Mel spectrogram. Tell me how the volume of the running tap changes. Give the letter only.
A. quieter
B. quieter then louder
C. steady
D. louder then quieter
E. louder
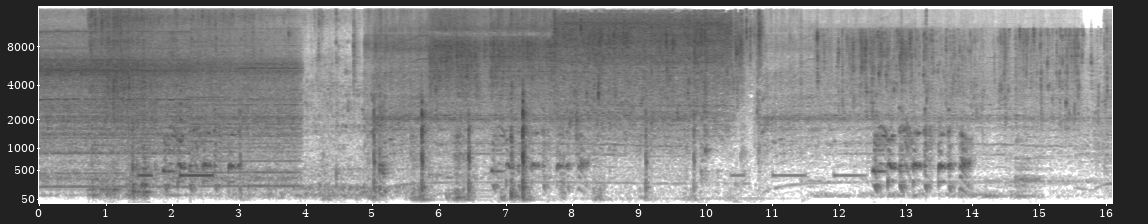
A.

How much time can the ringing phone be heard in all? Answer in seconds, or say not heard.
3 s.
